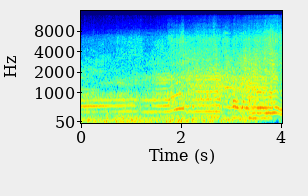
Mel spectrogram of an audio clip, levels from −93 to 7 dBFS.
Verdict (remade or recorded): recorded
